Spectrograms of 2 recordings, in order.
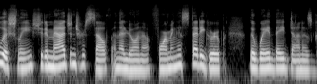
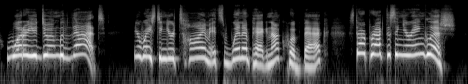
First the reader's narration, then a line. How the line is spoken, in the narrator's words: she'd nearly shouted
